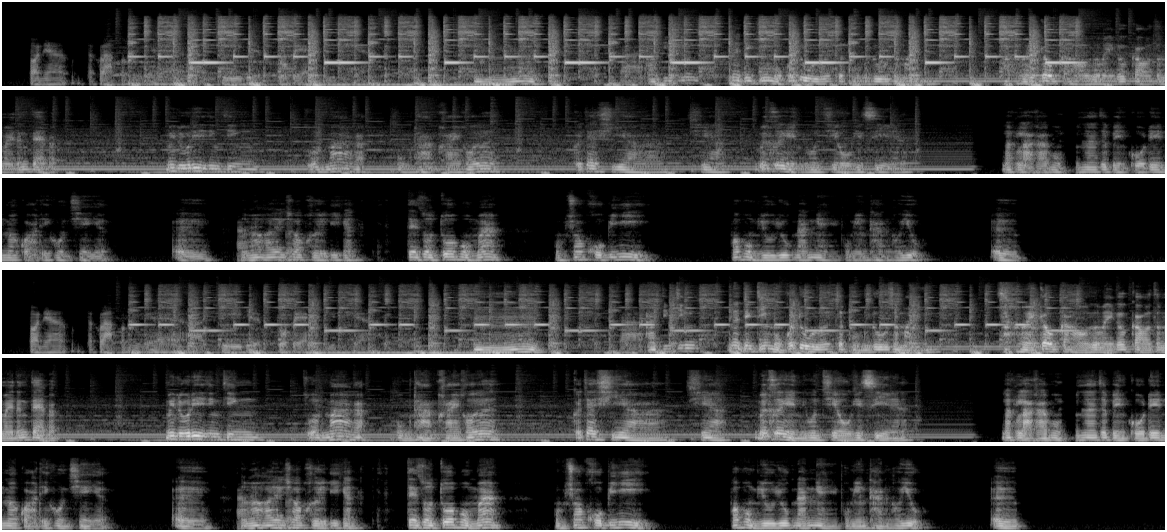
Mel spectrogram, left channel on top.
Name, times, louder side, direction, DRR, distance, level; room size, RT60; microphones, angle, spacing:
voice 1, 0.3-0.6 0.9-3.8 6.2-6.5 21.8-22.1 25.6-26.3, right 2 dB, 15° right, 0.3 m, -33 dB
sound 1, 1.0-20.8, left 1 dB, 35° left, 0.7 m, -37 dB
sound 2, 1.3-10.8, left 3 dB, 85° left, 0.7 m, -22 dB
voice 2, 4.7-5.4 6.4-7.0 7.3-9.4 10.0-12.2 13.3-14.3 14.7-15.3 15.6-16.6 17.3-20.7 21.6-24.3 25.0-25.4 25.6-26.9 27.3-28.3 28.8-29.8 30.5-32.5 33.1-33.4, right 4 dB, 80° right, 0.5 m, -22 dB
sound 3, 8.5-21.3, left 1 dB, 65° left, 1.0 m, -35 dB
2.7 x 2.5 x 2.3 m
head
